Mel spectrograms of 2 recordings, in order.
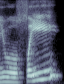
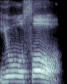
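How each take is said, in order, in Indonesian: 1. Kata ini berakhir dengan vokal ee. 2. Kata ini berakhir dengan vokal ah panjang. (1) "asalnya yusi" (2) "mengganti huruf ya ya dengan a alif"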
